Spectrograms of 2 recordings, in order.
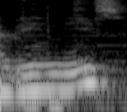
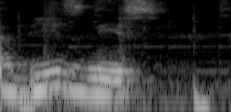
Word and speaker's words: business: Mas não é beanies, vou falar business.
